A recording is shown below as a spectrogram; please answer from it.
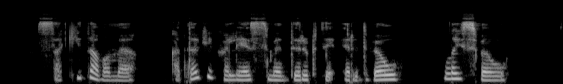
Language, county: Lithuanian, Kaunas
